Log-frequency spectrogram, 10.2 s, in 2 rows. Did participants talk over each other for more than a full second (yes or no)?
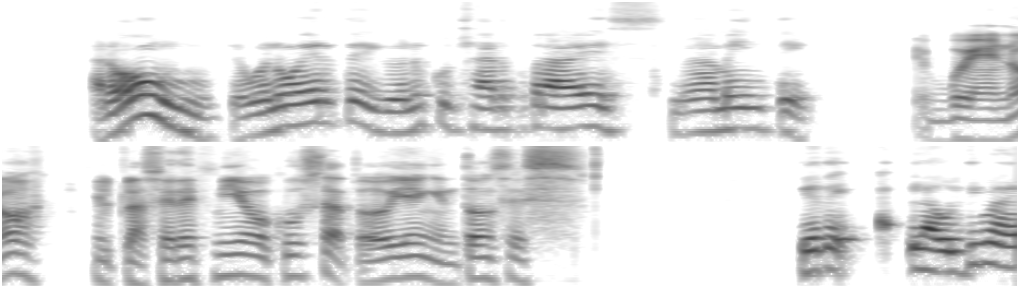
no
